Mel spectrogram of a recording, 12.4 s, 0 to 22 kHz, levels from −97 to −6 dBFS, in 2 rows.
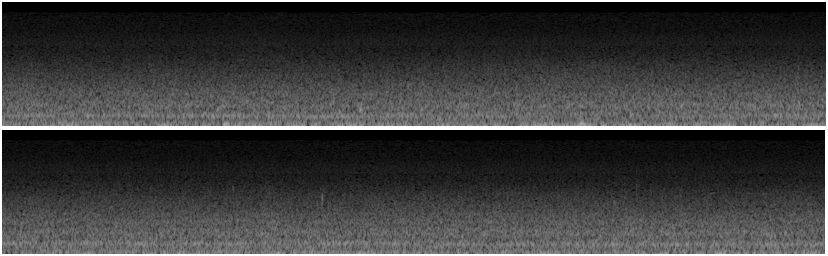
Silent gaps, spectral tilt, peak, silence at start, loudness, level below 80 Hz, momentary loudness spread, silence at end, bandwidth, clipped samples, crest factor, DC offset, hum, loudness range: none; -5.5 dB/octave; -36 dBFS; 0 s; -51 LUFS; -58 dBFS; 1 LU; 0 s; 16.5 kHz; under 0.1%; 14 dB; under 0.1%; none; 0 LU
